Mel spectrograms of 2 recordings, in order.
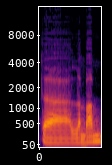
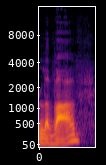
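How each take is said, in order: First: The word is said with B sounds. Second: The word is said with V sounds. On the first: "they're the ones who give us our B sounds" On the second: "They can also be pronounced as a V"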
